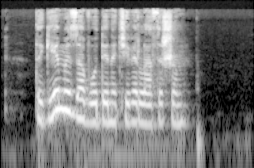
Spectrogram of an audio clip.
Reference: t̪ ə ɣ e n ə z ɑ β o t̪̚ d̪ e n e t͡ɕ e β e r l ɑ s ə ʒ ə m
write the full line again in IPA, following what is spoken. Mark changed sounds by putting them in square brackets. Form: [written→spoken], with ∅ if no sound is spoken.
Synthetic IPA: t̪ ə ɣ e [n→m] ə z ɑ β o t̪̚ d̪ e n e t͡ɕ e β e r l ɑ s ə [ʒ→ʃ] ə m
